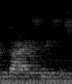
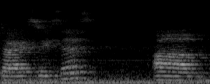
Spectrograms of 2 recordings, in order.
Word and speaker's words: diastasis: All right, so moving on to diastasis recti.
